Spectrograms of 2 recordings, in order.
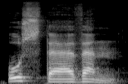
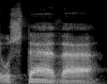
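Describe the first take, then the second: First: The word ends with a final 'an' sound. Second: The word ends with a long 'a' vowel. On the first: The speaker calls it right. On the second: The speaker calls it wrong.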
